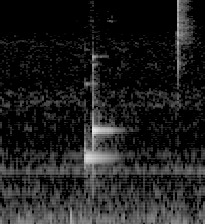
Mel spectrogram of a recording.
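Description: Two-note rising chime from the phone's Google voice-input prompt, sounding as it finishes listening to a spoken command. A short faint click follows near the end.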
